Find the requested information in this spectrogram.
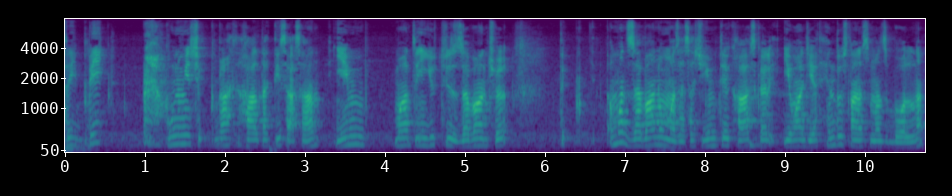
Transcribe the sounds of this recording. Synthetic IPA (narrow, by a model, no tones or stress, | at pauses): t̪ɨbiːk | kunmĩt͡ʃʰikãhaːlt̪at̪isa̰ːsaːnjim | mɐnzijut̪ʰiszɐbaːnt͡ʃʰut̪ɨɐ̰mɐnzzɐbaːnõːmɐnzɐsaːt͡ʃʰijumt̪ekʰaːskɐɾiʋãːnd͡ʒijɐt̪ʰhĩnd̪ust̪aːnɐsmɐnzboːlnɐ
